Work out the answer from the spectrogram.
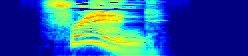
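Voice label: "friend", American English, male; everyone-can-use-english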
